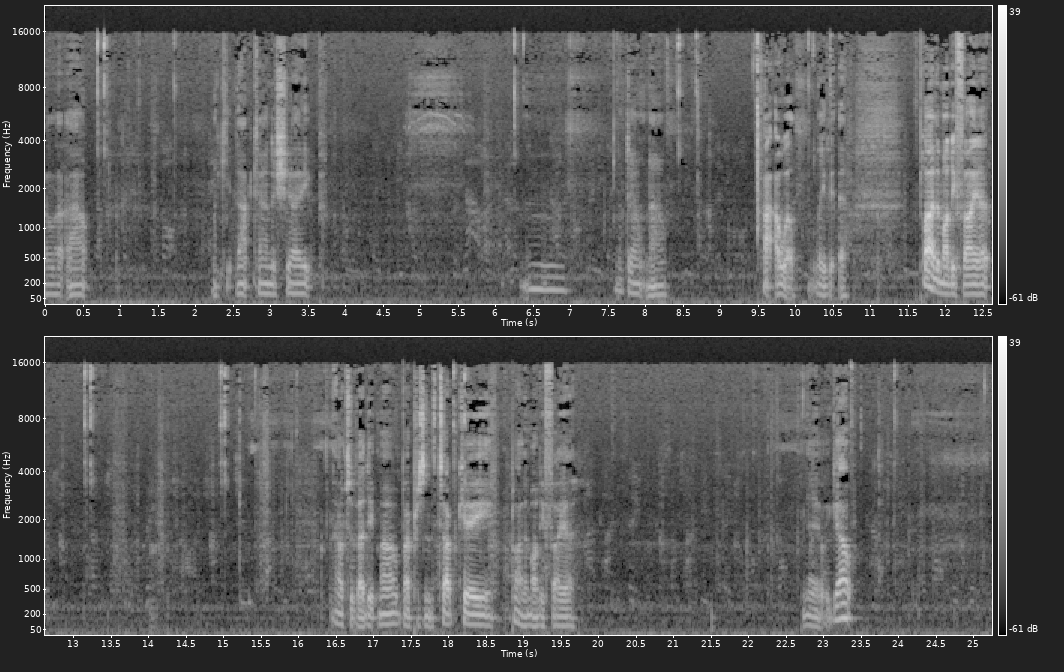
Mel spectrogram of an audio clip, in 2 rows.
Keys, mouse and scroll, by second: 0.6 click, 0.9 Tab, 8.2 click, 8.4 middle click, 9.3 Tab, 9.8 scroll up 2, 10.2 middle click, 13.0 click, 13.6 scroll down 1, 13.6-14.0 scroll down 3, 14.8 click, 14.8-15.3 scroll down 1, 15.7 Tab, 15.7 scroll up 1, 18.0 click, 22.4 click, 23.1 middle click, 23.4-24.7 scroll down 6, 24.7 scroll up 6, 25.1 middle click.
